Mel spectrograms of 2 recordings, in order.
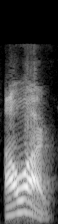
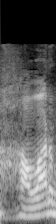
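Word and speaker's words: hour: আওয়ার, normally তো হাওয়ার বলা উচিত ছিল, হাওয়ার। হাওয়ার না বলে কি বলতেছি? আওয়ার, আওয়ার। ব্রিটিশরা আওয়ারও বলে না, বলে আওয়া, লাস্টের আরটা সাইলেন্ট রাখে।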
